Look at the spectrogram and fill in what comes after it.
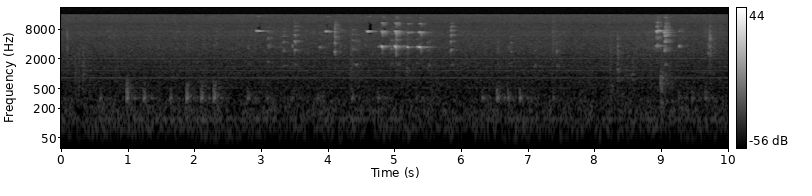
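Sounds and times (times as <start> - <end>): marker squeaking on a whiteboard: 1.3 - 7.6, 8.9 - 9.9.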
